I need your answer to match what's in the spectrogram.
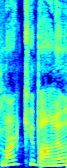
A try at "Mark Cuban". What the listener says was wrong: It's just Cuban. I don't know why you called him Cubano.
